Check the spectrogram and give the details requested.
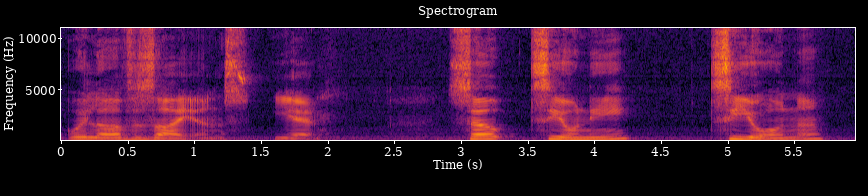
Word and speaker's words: ציוני: Zionist in Hebrew is, for a man, ציוני, ציוני, ציוני, ציוני, the sound of TsadI, tss. And for a woman, ציונית, ציונית, ציונית. The dot here, right? This is the gesh. It closes the syllable.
